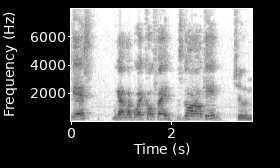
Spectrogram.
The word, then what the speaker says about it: Cofe': They say coffee, but it's Cofe. Yeah. But, you know, the easiest way I get it to them is like C-O-F-A-Y. Like Cofe.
